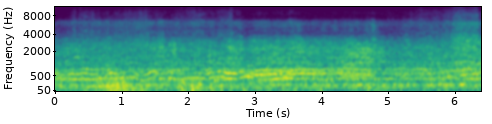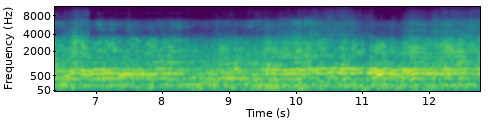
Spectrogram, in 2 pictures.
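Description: Several 65cc motocross bikes race downhill at Mammoth, their buzzing two-stroke engines overlapping in a continuous, wavering whine under a commentator's voice.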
